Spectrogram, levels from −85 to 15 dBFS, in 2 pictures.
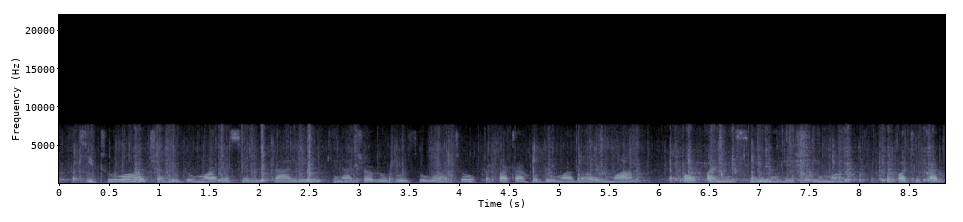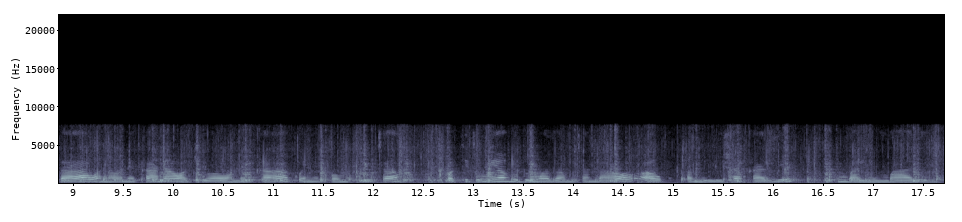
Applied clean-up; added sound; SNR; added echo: none; Run; 5 dB; none.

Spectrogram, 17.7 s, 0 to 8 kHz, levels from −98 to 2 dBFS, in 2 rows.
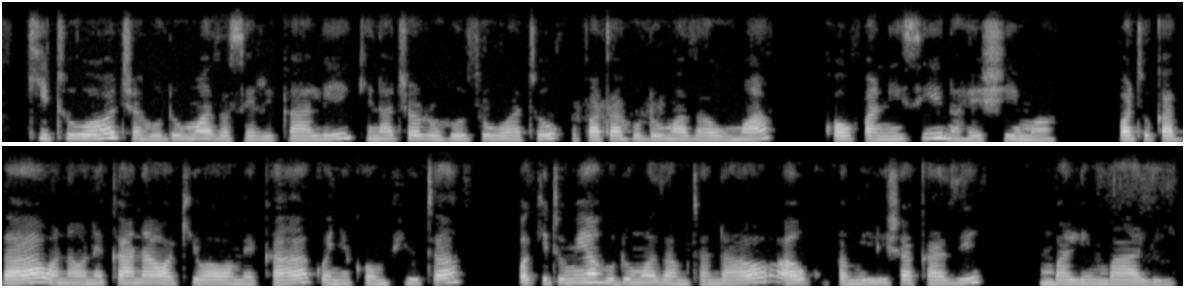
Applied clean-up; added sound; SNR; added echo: none; none; none; none.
